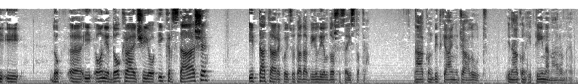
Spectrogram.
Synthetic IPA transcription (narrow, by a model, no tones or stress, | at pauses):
ii | d̪okio̞ːnje̞d̪o̞kɾaːjt͡ʃio̞ʔikɾ̩st̪aːʃe̞ | it̪at̪aːɾe̞ko̞jisut̪ad̪aːbiːlijeld̪o̞ʃlisa̰ist̪o̞ka | naːko̞nbit̪keajnud͡ʒalˠuːt̪ | ḭnaːko̞nhit̪iːnanaːɾaʋno̰jḛl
